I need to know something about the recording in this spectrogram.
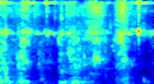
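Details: Two Great Danes, Gertrude (tan) and Edith (blue), play-wrestling and smack talking: low rumbling growls and grumbles in short bursts, with a person speaking briefly nearby.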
